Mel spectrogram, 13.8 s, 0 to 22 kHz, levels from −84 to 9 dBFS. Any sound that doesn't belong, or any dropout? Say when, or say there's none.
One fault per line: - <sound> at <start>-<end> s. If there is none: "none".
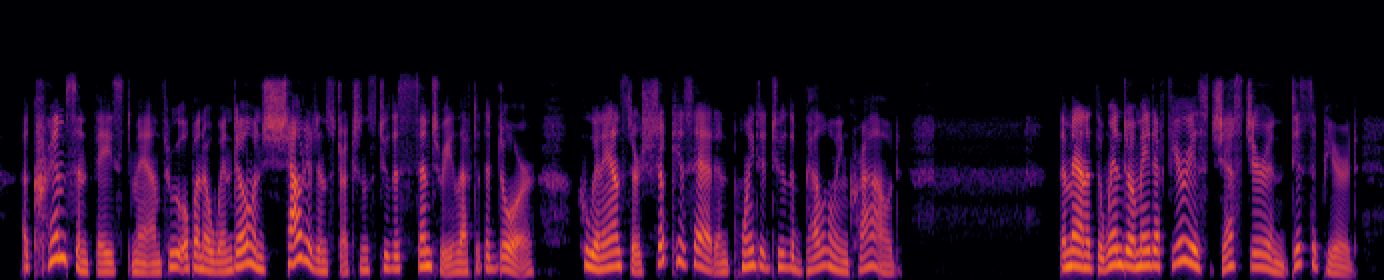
none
